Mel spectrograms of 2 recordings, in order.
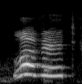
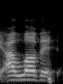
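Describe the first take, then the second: First: Much higher, louder, gushing "love it"; emphatic delight. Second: Said in the usual way. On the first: Real, not acted. Host gushing to the whiskey maker, excitedly. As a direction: throw "love it" up high with real delight.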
